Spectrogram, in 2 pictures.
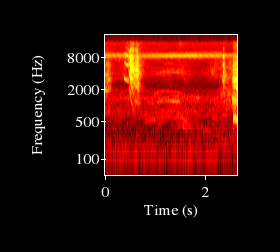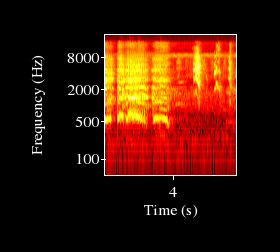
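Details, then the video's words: Pet green rose-ringed parakeet starting to talk: a loud, harsh, speech-like burst of stacked tones in the middle, with short sharp squeaks before and after over a quiet room. "Talking Start 🦜 my green Ring nek parrot"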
